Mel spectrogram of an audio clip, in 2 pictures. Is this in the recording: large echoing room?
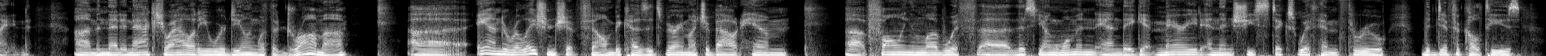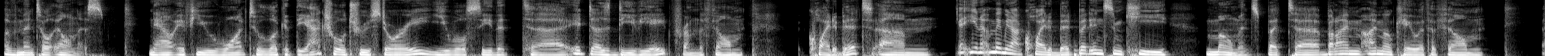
no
